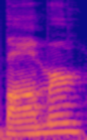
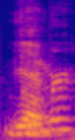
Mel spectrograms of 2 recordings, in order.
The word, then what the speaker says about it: Bomer: You were talking to me earlier, you said Matt Bomer? Boomer? Yeah, Bomer. Matt Bomer. I always mispronounce it.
